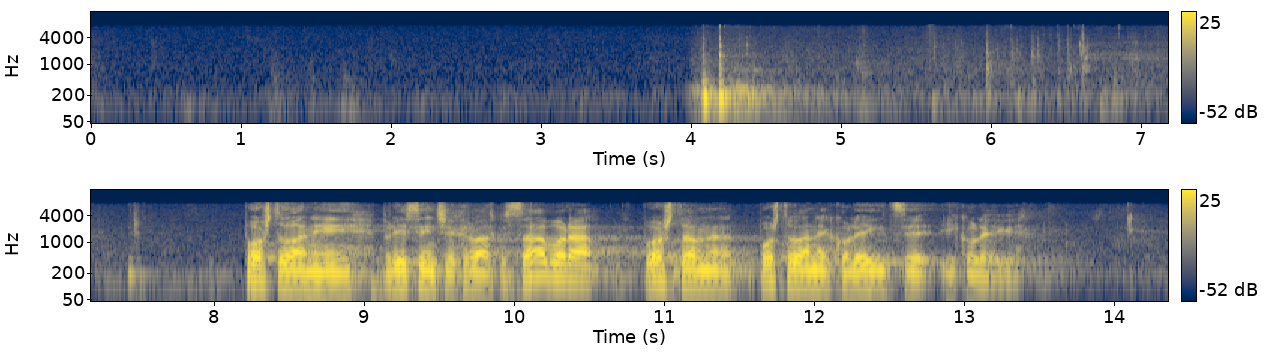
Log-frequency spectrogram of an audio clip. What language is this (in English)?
Croatian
